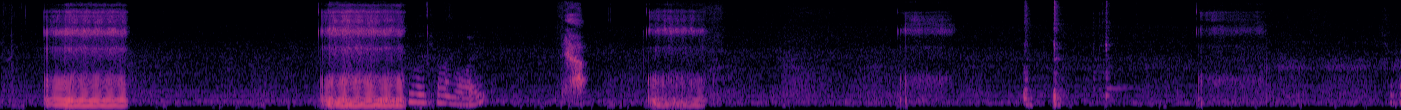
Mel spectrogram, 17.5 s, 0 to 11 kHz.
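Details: Dog sleeping, very tired after a long hike: loud, buzzy snores in irregular bursts, about 17 a minute, with quieter breaths and faint room noise between; snoring.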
